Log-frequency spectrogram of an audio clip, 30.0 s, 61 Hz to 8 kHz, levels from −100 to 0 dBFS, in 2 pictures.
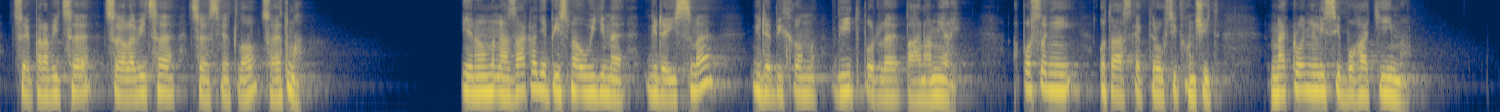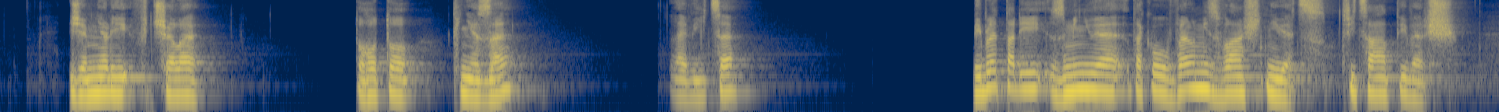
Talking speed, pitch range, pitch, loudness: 100 wpm, 135-155 Hz, 145 Hz, -20 LUFS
